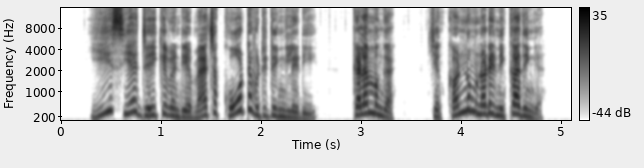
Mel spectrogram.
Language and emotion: Tamil, angry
